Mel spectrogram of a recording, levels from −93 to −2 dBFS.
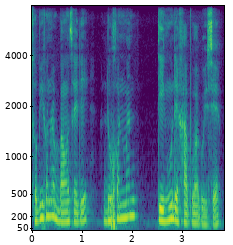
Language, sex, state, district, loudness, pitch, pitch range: Assamese, male, Assam, Sonitpur, -17 LUFS, 145 Hz, 130-170 Hz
